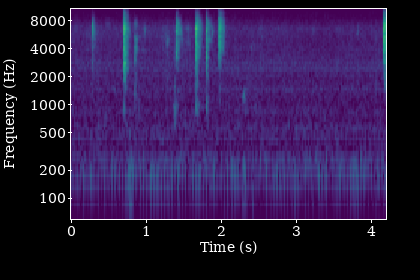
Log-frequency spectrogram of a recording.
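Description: Marker pen on a small whiteboard: a few short, sharp scratches and taps in the first two seconds, over a faint steady low hum.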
